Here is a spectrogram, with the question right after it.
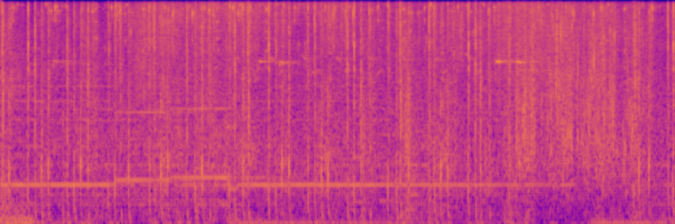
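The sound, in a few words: horse hooves in a video game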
